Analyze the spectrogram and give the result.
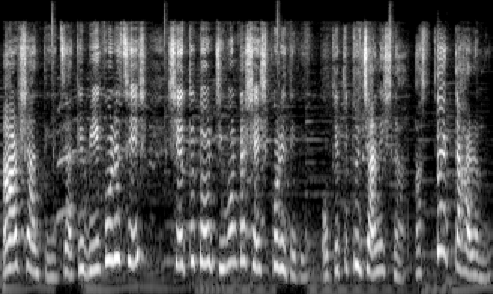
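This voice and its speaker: Woman putting on a very high, cheeky sister. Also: animated, moderate pace, darkish tone, soft background music. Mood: mocking. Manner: gushing, cheeky, blunt banter. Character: chatty, blunt married sister, young woman.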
